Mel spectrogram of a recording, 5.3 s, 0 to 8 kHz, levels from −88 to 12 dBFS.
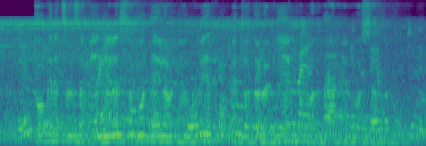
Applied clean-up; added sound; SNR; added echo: none; Subway, metro, underground; 1 dB; reverberation time 1.2 s.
